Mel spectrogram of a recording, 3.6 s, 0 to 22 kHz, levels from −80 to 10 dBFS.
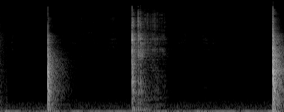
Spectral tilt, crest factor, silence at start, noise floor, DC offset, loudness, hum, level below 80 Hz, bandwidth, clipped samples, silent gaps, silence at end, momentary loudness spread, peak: -1 dB/octave; 28 dB; 0.05 s; -50 dBFS; under 0.1%; -24 LUFS; none; -46 dBFS; 16 kHz; under 0.1%; none; 0 s; 18 LU; 0 dBFS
